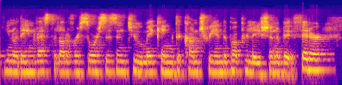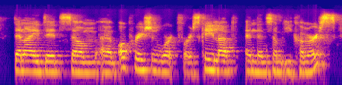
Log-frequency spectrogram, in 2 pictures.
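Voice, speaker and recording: A woman in her thirties from Switzerland, a student guest talking about her background with frequent ums. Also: lowish voice. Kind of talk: casual interview answers. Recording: roomy echo with faint noise.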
